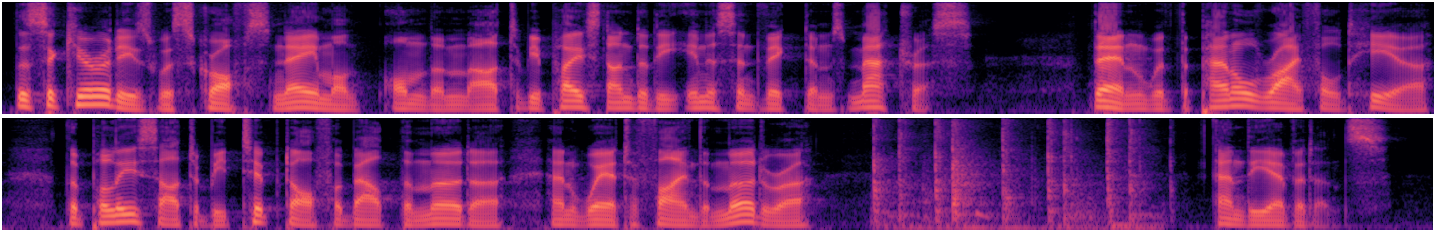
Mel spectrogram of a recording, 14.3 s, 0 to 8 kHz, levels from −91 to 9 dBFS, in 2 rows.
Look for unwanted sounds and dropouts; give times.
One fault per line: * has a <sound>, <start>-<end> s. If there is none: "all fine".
* has a tap, 11.5-13.0 s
